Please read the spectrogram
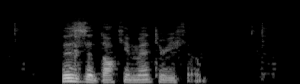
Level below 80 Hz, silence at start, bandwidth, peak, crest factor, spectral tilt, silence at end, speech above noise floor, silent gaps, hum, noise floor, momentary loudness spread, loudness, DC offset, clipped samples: -60 dBFS; 0.6 s; 8 kHz; -8 dBFS; 20 dB; -6.5 dB/octave; 0.95 s; 37 dB; none; 60 Hz at -55 dBFS; -62 dBFS; 16 LU; -26 LUFS; under 0.1%; under 0.1%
